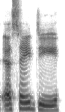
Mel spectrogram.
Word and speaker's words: sadhana: And sadhana is spelled Sadhana. It looks like sadhana, but it's Mhm. actually pronounced sadhana.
